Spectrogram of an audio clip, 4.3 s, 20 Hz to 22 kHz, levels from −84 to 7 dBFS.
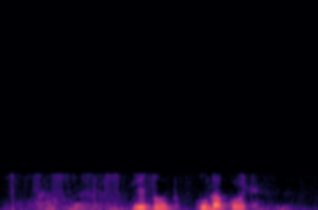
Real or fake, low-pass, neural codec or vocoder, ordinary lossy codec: fake; 7.2 kHz; codec, 16 kHz, 1 kbps, FunCodec, trained on Chinese and English, 50 frames a second; AAC, 16 kbps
